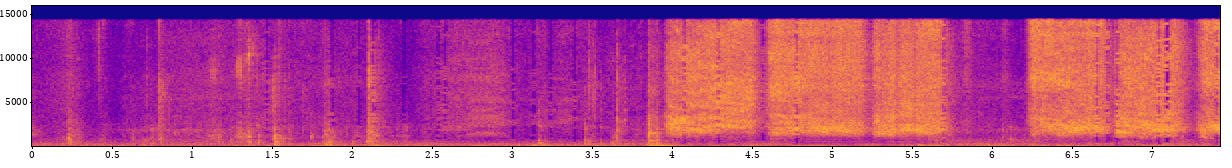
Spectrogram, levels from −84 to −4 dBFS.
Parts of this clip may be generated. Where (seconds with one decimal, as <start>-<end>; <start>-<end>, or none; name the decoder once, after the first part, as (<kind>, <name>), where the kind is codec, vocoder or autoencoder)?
4.8-5.6 (codec, SNAC)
